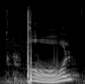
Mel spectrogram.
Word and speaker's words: Paul: P Paul P Paul. The way I be saying my name is the New Yorker way. It's like P A W L.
